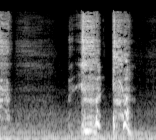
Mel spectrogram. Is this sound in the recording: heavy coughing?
yes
